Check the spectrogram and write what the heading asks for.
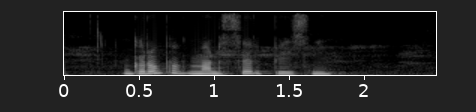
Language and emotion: Russian, neutral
